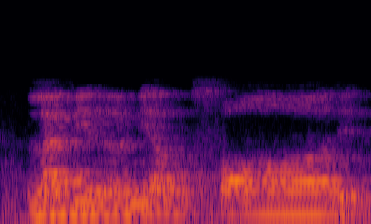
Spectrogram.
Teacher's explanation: Kemudian pelajaran yang selanjutnya kita ambil adalah ee huruf ee ro walaupun didahului kasrah tapi kalau karena bertemu huruf shad yang berharakat fathah maka dibaca tebal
